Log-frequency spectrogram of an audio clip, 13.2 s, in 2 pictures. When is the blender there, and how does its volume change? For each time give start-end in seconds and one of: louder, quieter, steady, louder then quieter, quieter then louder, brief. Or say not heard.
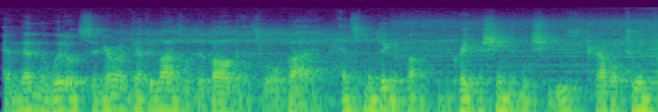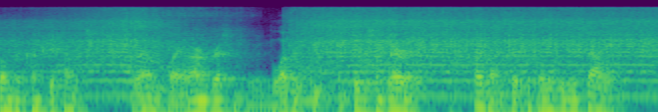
0.0-13.1 louder.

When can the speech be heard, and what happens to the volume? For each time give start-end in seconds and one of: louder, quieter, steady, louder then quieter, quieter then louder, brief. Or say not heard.
0.0-12.8 steady.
